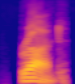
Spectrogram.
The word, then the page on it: rudd: American English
